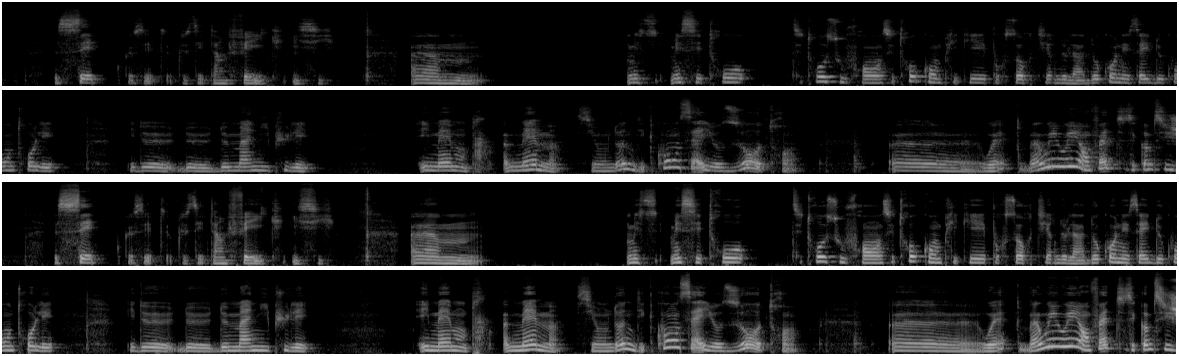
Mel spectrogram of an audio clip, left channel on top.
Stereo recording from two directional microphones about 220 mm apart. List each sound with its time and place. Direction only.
0.2 s speech: 35° right (ahead or behind)
6.2 s speech: 35° right (ahead or behind)
15.2 s a sound: 35° right (ahead or behind)
15.9 s speech: 35° right (ahead or behind)
20.6 s speech: 35° right (ahead or behind)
